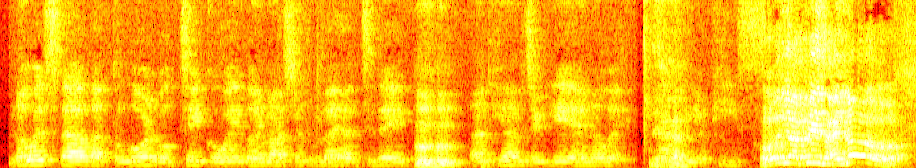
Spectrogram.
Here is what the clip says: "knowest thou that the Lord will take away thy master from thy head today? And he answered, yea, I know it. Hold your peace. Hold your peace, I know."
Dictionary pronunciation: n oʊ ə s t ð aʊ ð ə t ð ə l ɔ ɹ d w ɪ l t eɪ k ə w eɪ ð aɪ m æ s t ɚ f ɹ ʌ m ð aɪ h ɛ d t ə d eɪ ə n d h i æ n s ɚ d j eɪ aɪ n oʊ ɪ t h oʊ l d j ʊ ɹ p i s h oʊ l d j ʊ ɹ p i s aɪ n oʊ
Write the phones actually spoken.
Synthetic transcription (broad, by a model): n oʊ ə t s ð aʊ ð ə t ð ə l ɔ ɹ d w ɪ l t eɪ k ə w eɪ ð aɪ m æ s t ɚ f ɹ ʌ m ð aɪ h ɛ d t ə d eɪ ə n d h i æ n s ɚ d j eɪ aɪ n oʊ ɪ t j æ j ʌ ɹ p i s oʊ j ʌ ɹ p i s aɪ n oʊ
